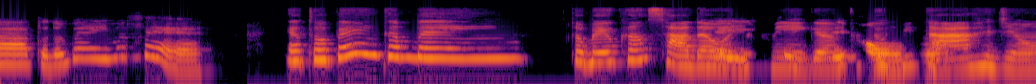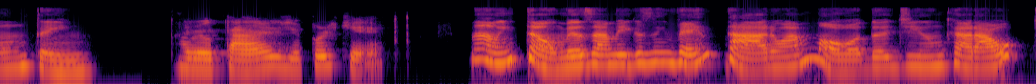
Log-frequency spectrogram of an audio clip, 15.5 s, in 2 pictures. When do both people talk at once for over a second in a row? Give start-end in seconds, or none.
5.3-7.1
